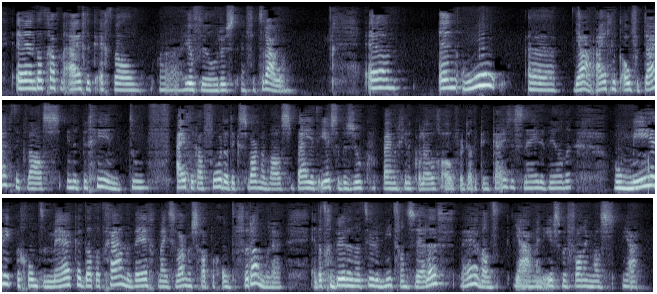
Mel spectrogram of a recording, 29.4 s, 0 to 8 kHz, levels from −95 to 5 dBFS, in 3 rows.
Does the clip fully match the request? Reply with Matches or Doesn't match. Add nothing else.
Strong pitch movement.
Doesn't match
